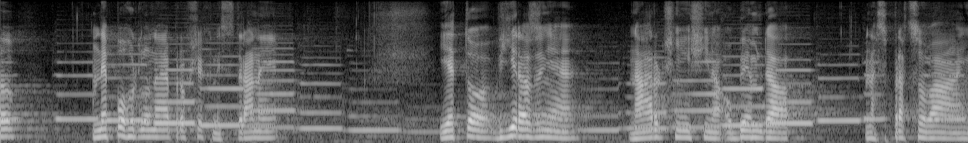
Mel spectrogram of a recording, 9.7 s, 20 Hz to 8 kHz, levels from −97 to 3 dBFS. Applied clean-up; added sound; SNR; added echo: none; Wind instrument, woodwind instrument; 6 dB; none.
